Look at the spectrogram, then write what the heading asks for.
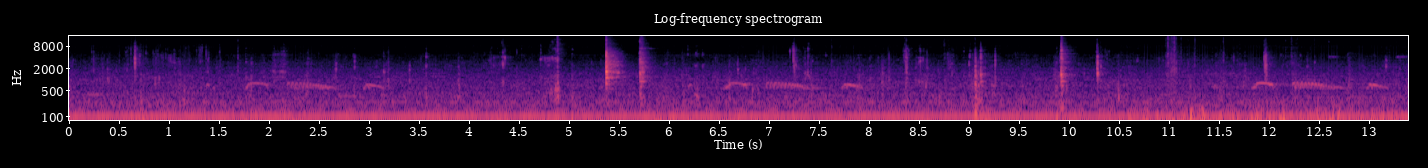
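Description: A person chewing food with a few sharp clicks, over a steady low hum. A dove coos in the background, a three-note phrase heard three times about five seconds apart.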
